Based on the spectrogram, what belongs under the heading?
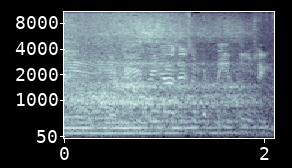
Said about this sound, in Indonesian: Ini motor-motor di Maldives nih berisik sekali ya. Iya, makanya saya bingung nih kita di Maldives kok banyak motor ya.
